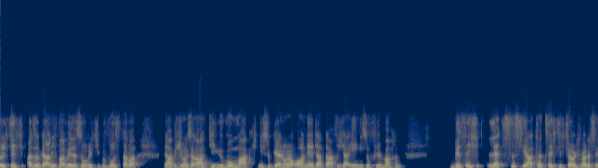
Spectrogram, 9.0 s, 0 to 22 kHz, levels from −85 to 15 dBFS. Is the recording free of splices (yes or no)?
yes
